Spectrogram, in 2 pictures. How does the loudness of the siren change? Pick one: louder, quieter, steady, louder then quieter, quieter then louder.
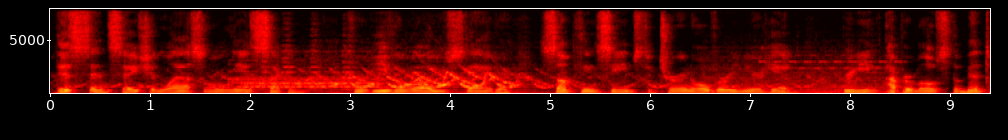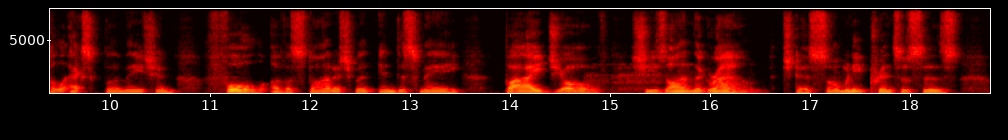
louder then quieter.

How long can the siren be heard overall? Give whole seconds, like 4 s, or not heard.
8 s.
